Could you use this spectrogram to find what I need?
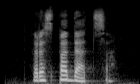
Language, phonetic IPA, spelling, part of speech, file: Russian, [rəspɐˈdat͡sːə], распадаться, verb, Ru-распадаться.ogg
- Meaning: 1. to disintegrate, to fall apart, to fall to pieces, to come apart, to come asunder 2. to break up (into) 3. to dissociate 4. to break up, to collapse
